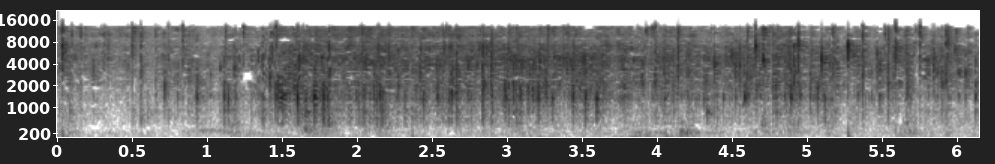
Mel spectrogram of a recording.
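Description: Cumin, curry leaves and sesame seeds crackle in hot oil for a Maharashtrian alu vadi tempering, a dense, close, continuous sizzle with no talking.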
